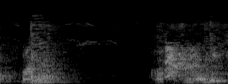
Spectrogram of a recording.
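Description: Huskies vocalizing at each other in two short outbursts, one just after the start and another about a second and a half in.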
